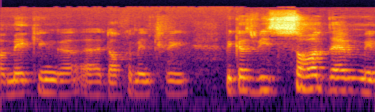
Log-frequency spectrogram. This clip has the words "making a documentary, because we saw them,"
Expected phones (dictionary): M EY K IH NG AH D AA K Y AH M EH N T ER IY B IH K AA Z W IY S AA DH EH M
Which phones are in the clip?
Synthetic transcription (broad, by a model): M EY K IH NG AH D AA K Y AH M EH N T ER IY B IH K AA Z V IY S AA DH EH M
